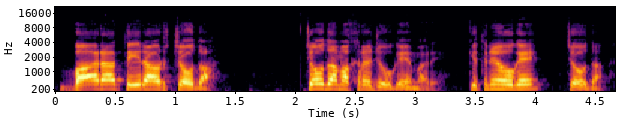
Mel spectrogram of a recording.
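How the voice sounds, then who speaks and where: A man giving a televised lesson on recitation, patiently repeating points, asking the viewer questions, and slowing down to demonstrate each sound. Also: high-pitched, expressive, smooth. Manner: slows down to demonstrate letter sounds. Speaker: Quran recitation teacher.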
